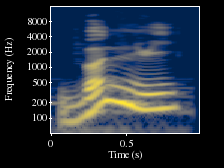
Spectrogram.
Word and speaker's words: bonne nuit: Alors, on voit qu'on ne prononce pas la lettre E finale, hein, bonne, et pas bonnet, bonneux, non, bonne. Et la lettre T finale ne se prononce pas non plus.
